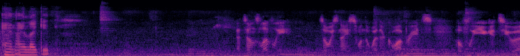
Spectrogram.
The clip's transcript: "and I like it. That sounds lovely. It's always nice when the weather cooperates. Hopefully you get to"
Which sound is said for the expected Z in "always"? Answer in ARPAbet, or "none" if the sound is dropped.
Z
